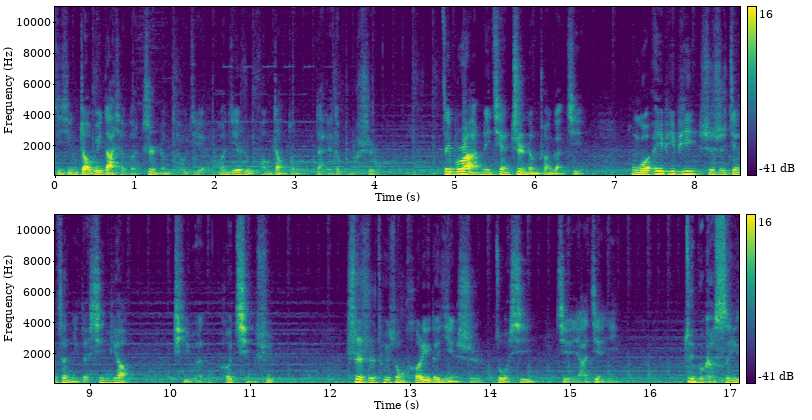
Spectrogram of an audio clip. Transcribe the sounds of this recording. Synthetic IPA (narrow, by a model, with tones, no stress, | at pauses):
t͡ɕi˥˩nɕi˧˥ŋʈ͡ʂɑ˥˧ʊpe˥ɪt̪a˥˩ɕjɑ˨˩ʊd̪ə˦ʈ͡ʂɻ̩˥˩nɤ˧˥ŋt̪ʰjo˧˥ʊt͡ɕjɛ̰˧˥xwa˧˥nt͡ɕjɛ˧˥ɻu˨˩xwɑ˧˥ŋʈ͡ʂɑ˥˩ŋt̪ʰʊ˥˧ŋt̪a˥˩ɪla˧˥ɪd̪ə˧pu˨˩ʂɻ̩˥˩ | t͡se˥ɪp̬u˥a˥˧˩ne˥˧ɪt͡ɕʰjɛ˥˧nʈ͡ʂɻ̩˥˩nɤ˧˥ŋʈ͡ʂʰwa˧˥nka˨˩nt͡ɕʰi˥˩ | t̪ʰʊ˥ŋkwɔ˥˩ʔe˥ɪpʰi˥pʰi˥ʂɻ̩˥˩ʂ̬ɻ̩˧˥t͡ɕjɛ˥˧nt͡sʰɤ˥˩ni˨˩d̪ə˦ɕi˥nt̪ʰjɑ˥˩ʊ | t̪ʰi˨˩wə˧˥nxɤ˧˥t͡ɕʰi˧˥ŋɕy˥˩ | ʂɻ̩˥˩ʂɻ̩˧˥t̪ʰwe˥ɪsʊ˥˩ŋxɤ˧˥li˨˩d̪ə˦i˨˩nʂɻ̩˧˥t͡swɔ˥˩ɕi˥ | t͡ɕjɛ̰˨˩ja˥t͡ɕjɛ˥˧ni˥˩ | t͡swe˥˧ɪpu˥˩kʰɤ˨˩sɹ̩˥i˥˩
